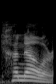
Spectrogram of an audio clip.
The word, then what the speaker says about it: Kneller: And you would think like I thought that it was Neller, but it's actually Caneler.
